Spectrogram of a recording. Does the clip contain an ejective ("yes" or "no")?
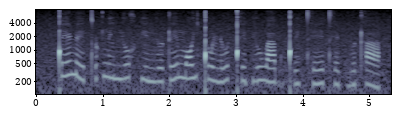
yes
